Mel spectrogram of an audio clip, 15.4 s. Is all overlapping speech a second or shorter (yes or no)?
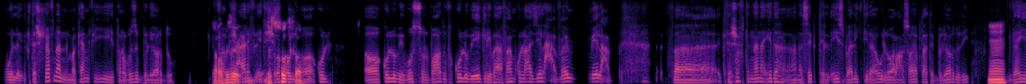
no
